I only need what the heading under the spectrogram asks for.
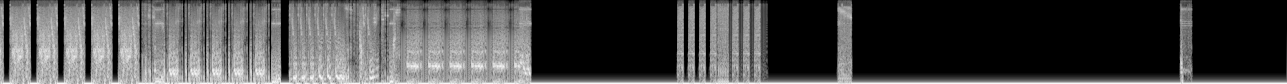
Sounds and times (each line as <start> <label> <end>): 0.0 glitch 5.4
6.8 glitch 7.7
